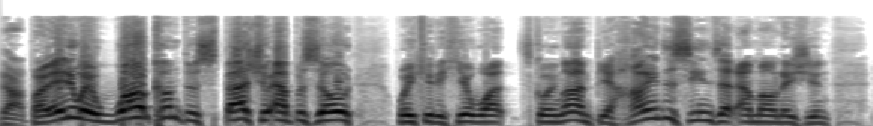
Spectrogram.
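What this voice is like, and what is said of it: Hoarse, partly lost voice. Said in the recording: “I've kind of lost my voice a little bit”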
